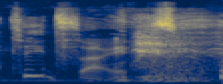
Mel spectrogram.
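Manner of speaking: high, laughing echo of a silly phrase; laughing repeat. Real, not acted. Repeats a funny phrase, amused.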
